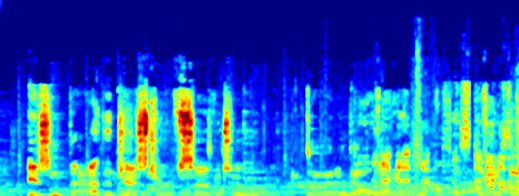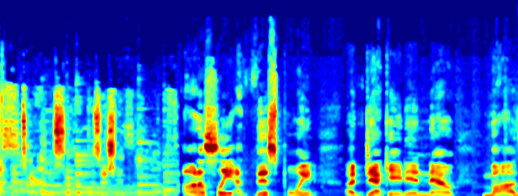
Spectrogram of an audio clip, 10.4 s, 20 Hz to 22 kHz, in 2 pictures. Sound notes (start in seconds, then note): 3.3 townspeople chatter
